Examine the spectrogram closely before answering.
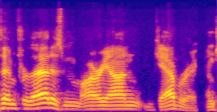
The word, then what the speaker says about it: Gaborik: And then the only player above him for that is Marian Gaborik. I'm saying it right? Gaborik?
